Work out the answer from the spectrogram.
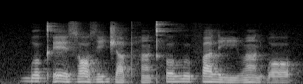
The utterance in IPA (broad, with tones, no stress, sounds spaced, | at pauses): ɡ͡b o˦˨ kʼ eː˦˨ z ɔ˦˨ z i˦ d͡ʒ a˨ pʰ ã˨ kʰ o˦ ɣ u˦ f a˦ l iː˨ β ã˦˨ ɡ͡b ɔ˦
